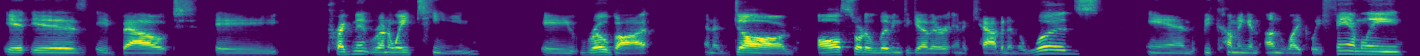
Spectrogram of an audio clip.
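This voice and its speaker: A man's voice: fairly low pitch, unhurried, darkish tone. A man giving casual, explanatory interview answers as a guest on a video call. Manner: conversational, explanatory. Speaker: guest, writer-director.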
